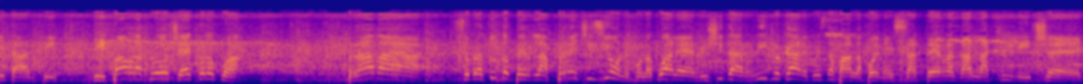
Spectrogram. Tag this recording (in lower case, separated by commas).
speech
